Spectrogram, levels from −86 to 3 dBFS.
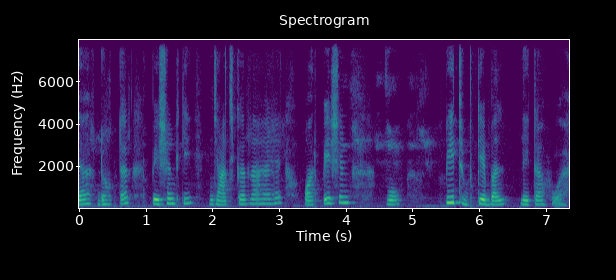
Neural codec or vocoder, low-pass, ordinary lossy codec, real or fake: codec, 16 kHz, 6 kbps, DAC; none; none; fake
